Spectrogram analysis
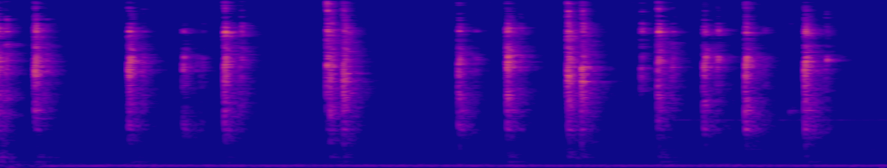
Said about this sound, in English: That's a keyboard. What am I typing?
